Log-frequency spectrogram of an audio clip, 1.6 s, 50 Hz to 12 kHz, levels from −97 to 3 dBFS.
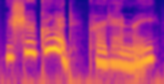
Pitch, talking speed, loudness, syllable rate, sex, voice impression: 260 Hz, 185 wpm, -16 LUFS, 5.2 syllables/s, female, feminine, young, cute, friendly, lively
